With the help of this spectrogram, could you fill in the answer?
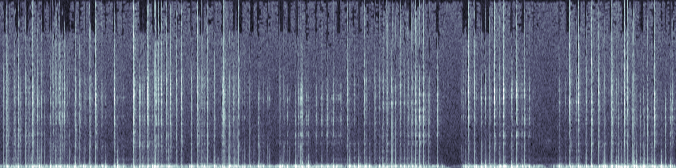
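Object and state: Metal microphone mesh grille.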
